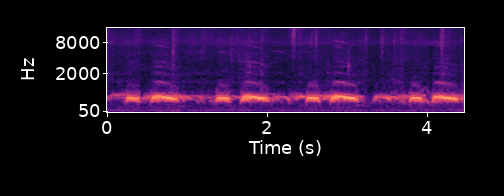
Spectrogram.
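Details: Spotted Dove kept for breeding at a farm in Ca Mau, Vietnam, Thai and Malaysian strains, pairs incubating their own eggs; rhythmic low coos in short bursts of two or three notes, repeated steadily with brief pauses.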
